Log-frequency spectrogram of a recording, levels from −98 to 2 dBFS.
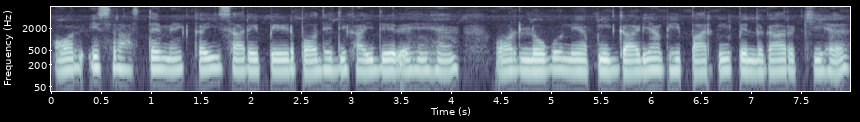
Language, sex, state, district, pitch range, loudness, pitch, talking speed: Hindi, male, Himachal Pradesh, Shimla, 135-145 Hz, -16 LUFS, 140 Hz, 170 wpm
